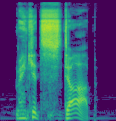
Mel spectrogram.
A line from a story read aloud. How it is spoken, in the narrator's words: he muttered, his voice cracking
